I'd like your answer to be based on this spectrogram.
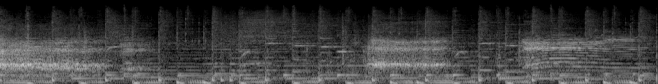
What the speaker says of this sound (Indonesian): Berisik banget ya domba-dombanya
